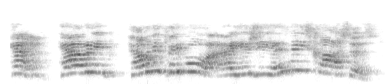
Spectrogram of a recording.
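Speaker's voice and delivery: high, shaky-nerves question; nervous stammer. Retold or imitated. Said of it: "my hands were shaking".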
